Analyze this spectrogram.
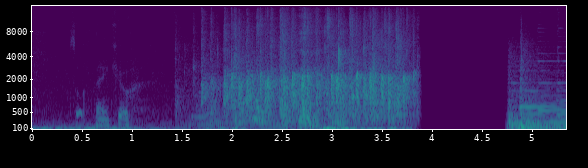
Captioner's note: applause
